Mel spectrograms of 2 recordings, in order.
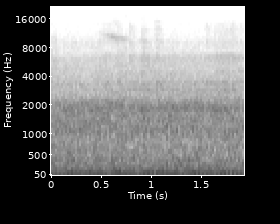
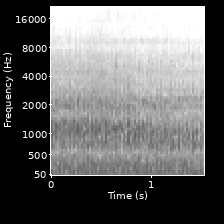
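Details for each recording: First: First Gen Cummins diesel idling after the fuel was turned up: deep, steady clatter with an even beat and no hunting, sounding about stock on fuel now; normal idle. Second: First-gen Cummins diesel truck, started after the block heater was plugged in overnight and the battery charged: a slow, lazy idle with an even chug and no misses. It idles too low from insufficient fuel; a new fuel screw is to be turned up.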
